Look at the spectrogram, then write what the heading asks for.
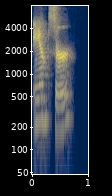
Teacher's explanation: So for example, the word answer, A-N-S-W-E-R. When we say answer, we do not pronounce the W. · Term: silent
